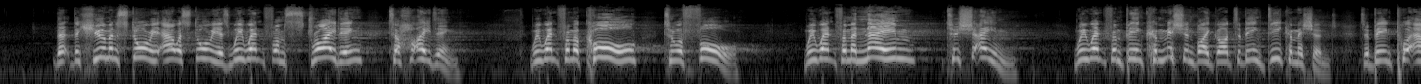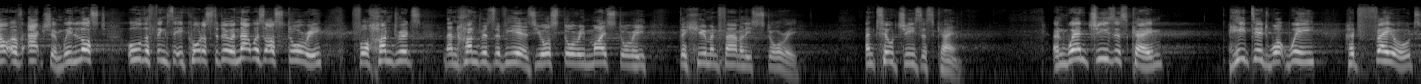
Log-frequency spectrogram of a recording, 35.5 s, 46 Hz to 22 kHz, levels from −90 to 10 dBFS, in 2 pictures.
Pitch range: 235-275 Hz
